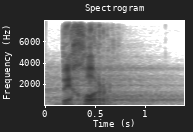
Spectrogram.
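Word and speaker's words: בכור: La palabra primogénito en hebreo se pronuncia así como la tienen ustedes en la pantalla, Bejor. Y hay una palabra que suena muy parecida, que es Berajá. Bejor, Berajá.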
